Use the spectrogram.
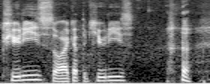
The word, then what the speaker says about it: Kwooty: this one out and it's called I believe it's pronounced cuties so I got the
